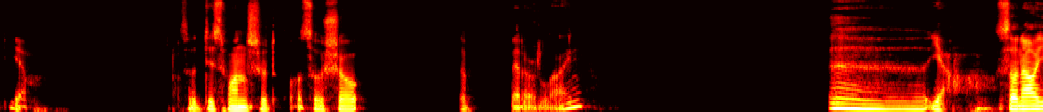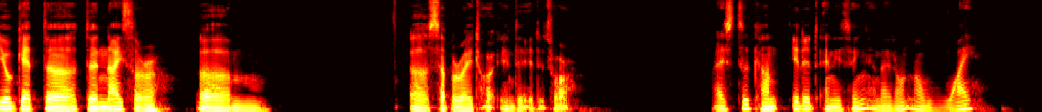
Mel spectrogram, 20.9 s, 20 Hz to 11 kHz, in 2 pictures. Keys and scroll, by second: 5.5 ctrl+shift+super+F9, 18.5 Down, 19.2 Up.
